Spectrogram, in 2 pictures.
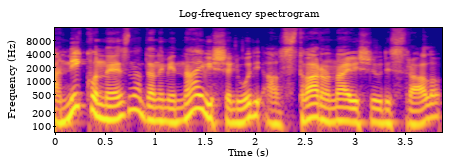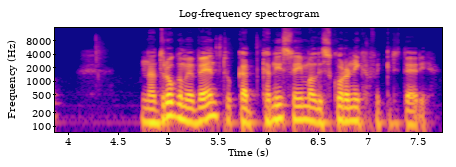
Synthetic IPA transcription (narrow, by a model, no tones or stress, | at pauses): aniko̞ne̞znad̪anamjenaːjʋiʃeʎuːd̪iʔalist̪ʋaːɾno̞naːjʋiʃe̞ʎuːd̪ist̪ɾaːlˠo̞ | nad̪ɾuɡo̞meʋe̞nt̪ukad̪kad̪niːsmoimalisko̞ɾo̞nikḁkʋe̞kɾit̪eːɾḭje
